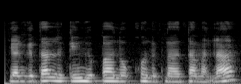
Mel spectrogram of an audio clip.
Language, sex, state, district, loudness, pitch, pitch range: Garo, male, Meghalaya, South Garo Hills, -18 LUFS, 145 Hz, 130-155 Hz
